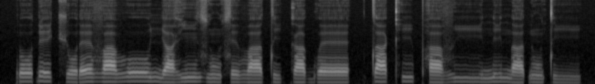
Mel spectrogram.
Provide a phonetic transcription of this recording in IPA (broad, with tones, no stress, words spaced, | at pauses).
ɾo˦ ɗe˦t͡ʃo˨ɾɛ˦va˦ βoː˦ɲa˨ɣĩ˦ zũ˦˨sɪ˦βa˦ ti˨ka˦ ɡʷɛ˦ | ta˦kʰi˦pʰa˨ viː˦˨ni˦na˨ ɗũ˨ti˨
